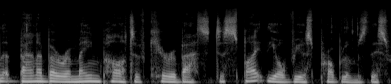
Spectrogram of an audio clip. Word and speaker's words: Kiribati: The event served as Tobi's first major test as president establishing precedence for how Kiraabasi would engage with the international community. The choice of the name Kiraabas, the local pronunciation of Gilberts, reflected careful consideration of the new nation's identity and scope.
